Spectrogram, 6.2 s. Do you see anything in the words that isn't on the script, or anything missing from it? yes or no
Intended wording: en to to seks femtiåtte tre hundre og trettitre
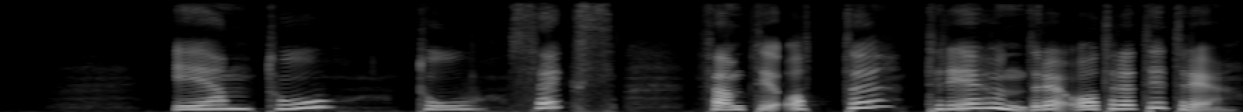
no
